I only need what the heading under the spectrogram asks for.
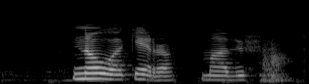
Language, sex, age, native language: Icelandic, female, 10, Icelandic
